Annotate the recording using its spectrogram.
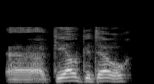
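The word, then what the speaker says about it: Gal Gadot: So earlier in the week, or at the end of last week, Gail Gadot,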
